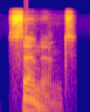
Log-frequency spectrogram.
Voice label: "sonant", British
